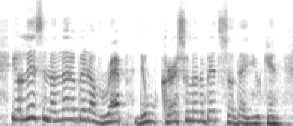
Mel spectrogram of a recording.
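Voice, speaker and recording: Mumbling at a moderate pace, a man with a Portuguese accent makes very wide pitch swings. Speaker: vlogger. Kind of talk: personal monologue vlog. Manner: halting, repetitive.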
